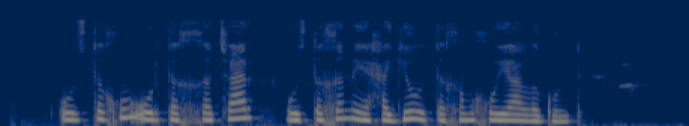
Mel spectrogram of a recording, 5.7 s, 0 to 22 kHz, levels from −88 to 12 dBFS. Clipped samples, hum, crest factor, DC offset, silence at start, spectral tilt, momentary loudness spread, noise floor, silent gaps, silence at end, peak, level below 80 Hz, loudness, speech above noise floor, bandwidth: under 0.1%; none; 14 dB; under 0.1%; 0.5 s; -7.5 dB/octave; 6 LU; -72 dBFS; none; 1 s; -26 dBFS; -68 dBFS; -39 LUFS; 34 dB; 11.5 kHz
